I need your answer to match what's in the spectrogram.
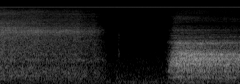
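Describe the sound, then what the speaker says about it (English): Close, audible breaths during a yoga class focused on twisted hips: a long steady airy breath, a brief near-silent pause, then a stronger, louder breath, with no talking. "And we're breathing"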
